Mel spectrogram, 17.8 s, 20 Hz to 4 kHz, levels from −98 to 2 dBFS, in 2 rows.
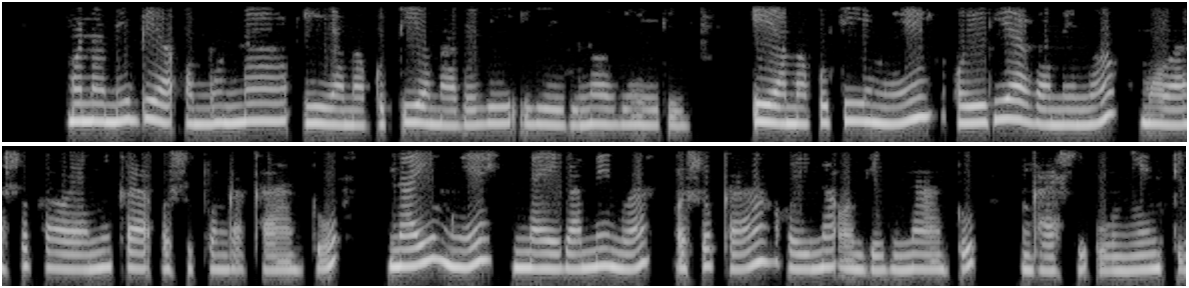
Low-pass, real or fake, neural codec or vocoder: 3.6 kHz; real; none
